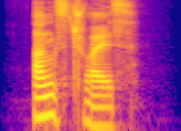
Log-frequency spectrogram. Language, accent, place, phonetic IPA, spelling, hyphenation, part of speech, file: German, Germany, Berlin, [ˈaŋstˌʃvaɪ̯s], Angstschweiß, Angst‧schweiß, noun, De-Angstschweiß.ogg
- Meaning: cold sweat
